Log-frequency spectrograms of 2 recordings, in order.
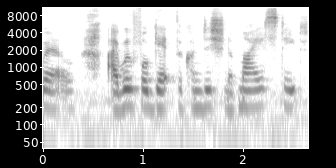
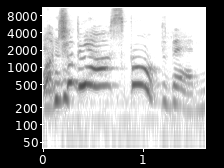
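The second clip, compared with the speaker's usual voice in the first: eager question; 11 semitones higher, 5 dB louder than usual. Acted.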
